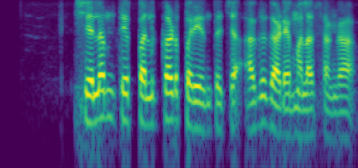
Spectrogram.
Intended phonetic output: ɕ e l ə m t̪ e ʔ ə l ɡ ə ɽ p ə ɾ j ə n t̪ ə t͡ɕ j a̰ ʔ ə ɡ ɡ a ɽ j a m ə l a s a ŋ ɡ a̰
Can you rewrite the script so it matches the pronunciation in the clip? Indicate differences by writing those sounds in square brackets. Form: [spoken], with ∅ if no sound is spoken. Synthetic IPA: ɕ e l ə m t̪ e [p] ə l [k] ə ɽ p ə ɾ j ə n t̪ ə t͡ɕ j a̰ ʔ ə ɡ ɡ a ɽ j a m ə l a s a ŋ ɡ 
